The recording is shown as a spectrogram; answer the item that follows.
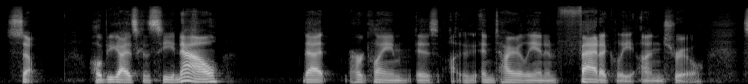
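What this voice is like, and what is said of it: Midwestern American accent. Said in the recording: “my Midwest accent”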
